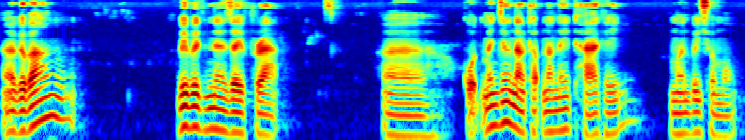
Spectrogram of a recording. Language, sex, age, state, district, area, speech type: Bodo, male, 45-60, Assam, Chirang, urban, spontaneous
